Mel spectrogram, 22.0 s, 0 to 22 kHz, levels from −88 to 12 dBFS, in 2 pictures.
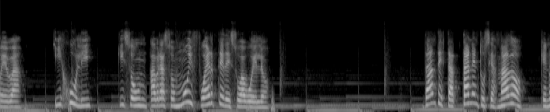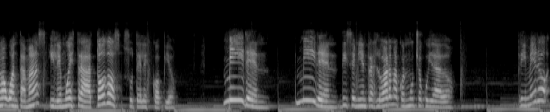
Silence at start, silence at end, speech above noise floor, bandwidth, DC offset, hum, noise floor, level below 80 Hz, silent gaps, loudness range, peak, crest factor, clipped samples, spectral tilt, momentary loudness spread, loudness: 0 s; 0 s; 25 dB; 7.6 kHz; under 0.1%; none; -48 dBFS; -48 dBFS; none; 6 LU; -4 dBFS; 20 dB; under 0.1%; -5.5 dB/octave; 22 LU; -24 LUFS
